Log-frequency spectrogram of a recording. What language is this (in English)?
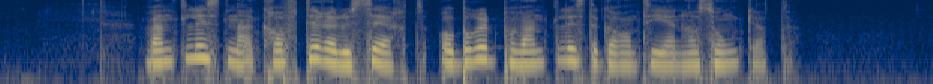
Norwegian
